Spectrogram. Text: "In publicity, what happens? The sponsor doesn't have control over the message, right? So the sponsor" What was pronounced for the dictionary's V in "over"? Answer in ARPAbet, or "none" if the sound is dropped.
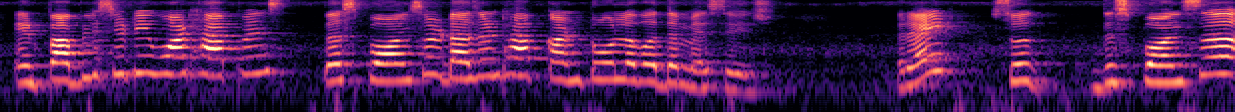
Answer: V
